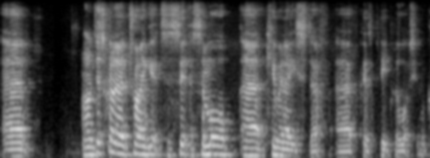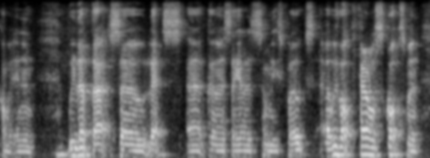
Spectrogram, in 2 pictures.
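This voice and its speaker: A man hosting a casual live group chat, bantering and reading out comments in a jokey way. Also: mid-range voice. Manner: jokey, quick to laugh. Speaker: host of a live group hangout. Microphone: group video call. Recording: dull lo-fi online call audio.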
